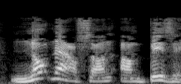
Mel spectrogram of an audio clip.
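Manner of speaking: very slow, angry, drawn-out delivery. Retelling snapping at his son while arguing online: imitating his own angry reply. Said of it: "angrily I went".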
